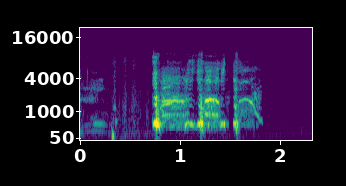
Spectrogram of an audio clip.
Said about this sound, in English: You might have been in the middle of coughing.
